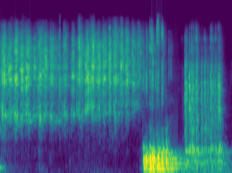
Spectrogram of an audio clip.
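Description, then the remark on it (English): Dice, rolled for a logic plus hacking check, rattle with a steady, bright clatter for over a second, then tumble out in a louder, heavier burst of rolling clicks before settling. No one speaks. “I need another dice.”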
